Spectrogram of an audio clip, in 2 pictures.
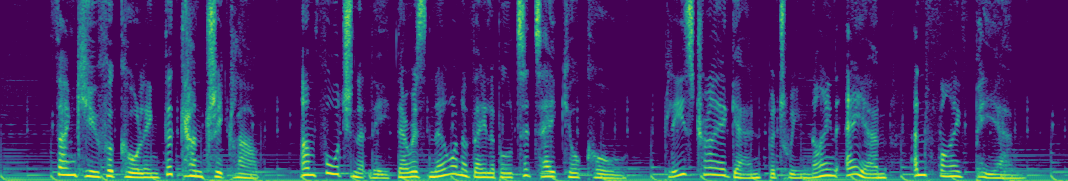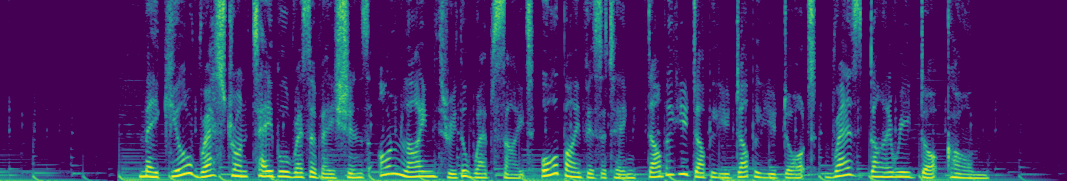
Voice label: IVR Prompt

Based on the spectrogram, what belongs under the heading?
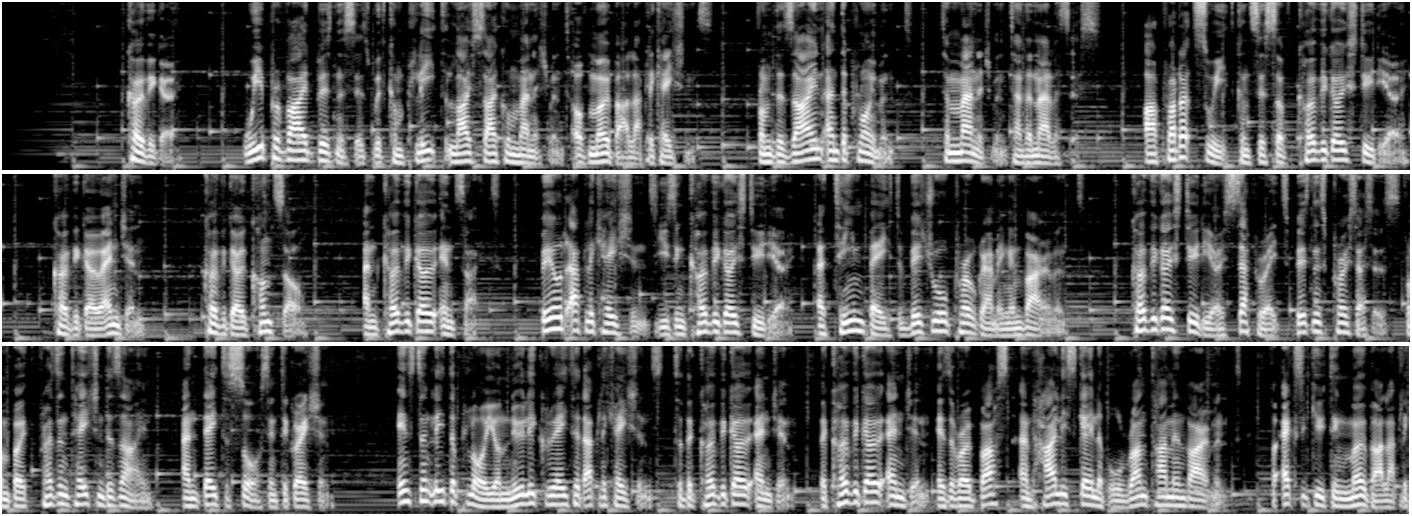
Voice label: Narration Demo

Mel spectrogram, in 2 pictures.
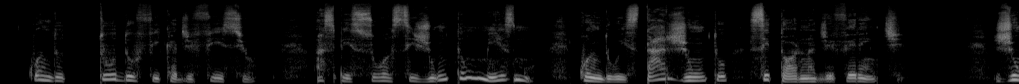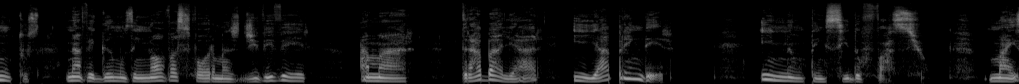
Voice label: Brand Anthem

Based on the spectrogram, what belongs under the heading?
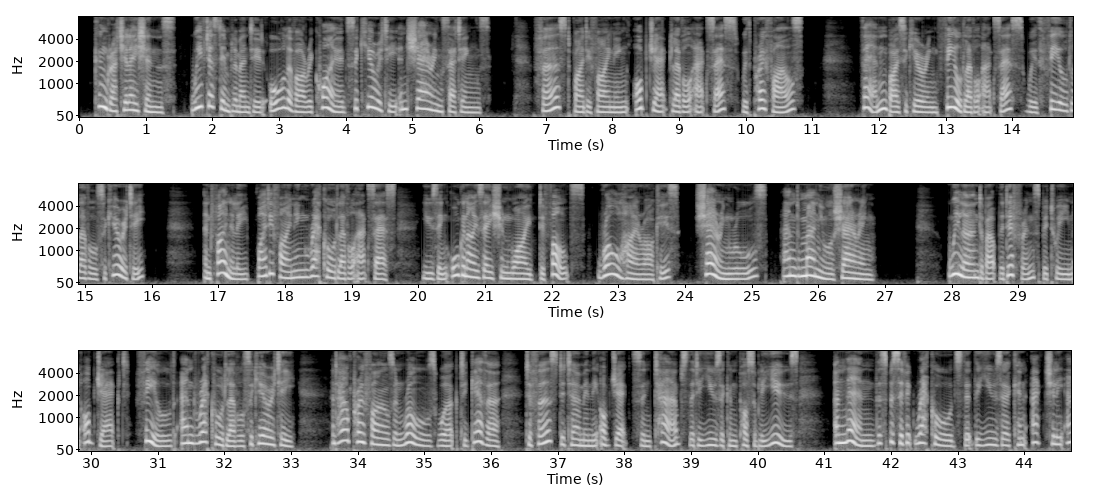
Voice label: Elearning reel

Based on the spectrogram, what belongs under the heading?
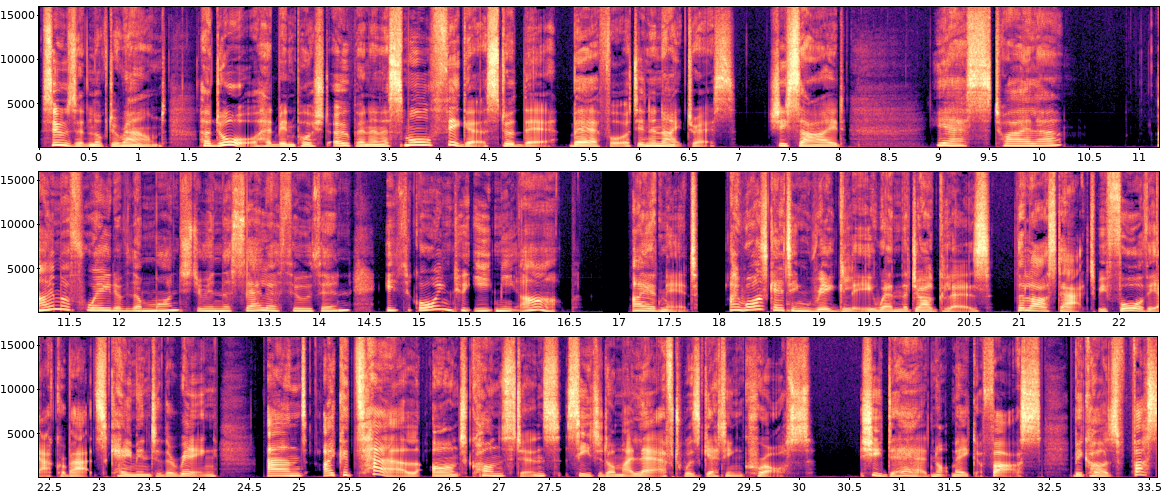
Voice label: English Narration

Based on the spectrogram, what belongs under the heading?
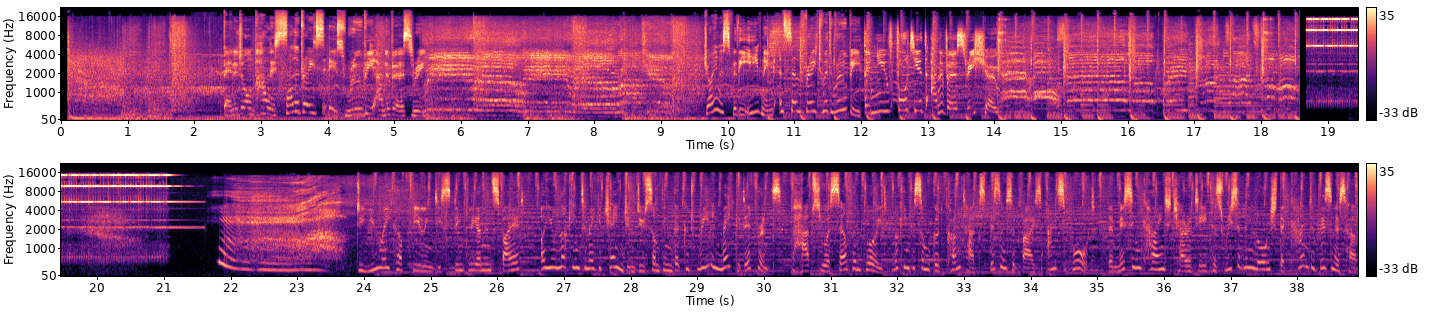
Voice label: British Female Voice Over and Actor Radio Adverts

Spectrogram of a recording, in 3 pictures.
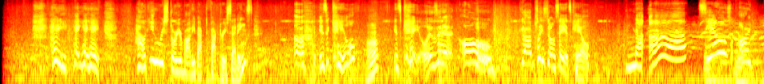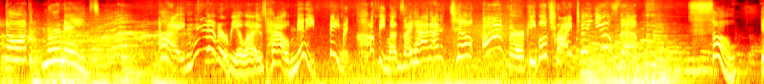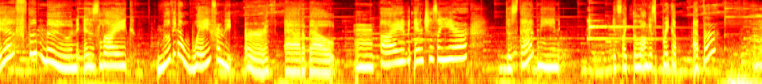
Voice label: Animation

